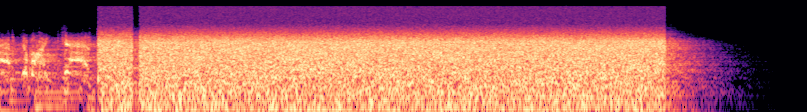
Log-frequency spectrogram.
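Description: Loud, steady analog TV static hiss that cuts in suddenly about a second in, replacing the cartoon soundtrack as the signal breaks up. Near the end it breaks off and trails away into silence.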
